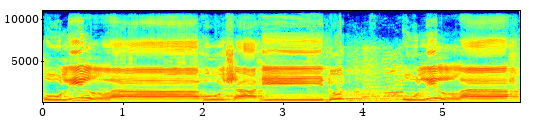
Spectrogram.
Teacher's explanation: Itu harus dibaca tipis karena lafadz Allahnya dibaca tipis karena didahului oleh harokat kasroh.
